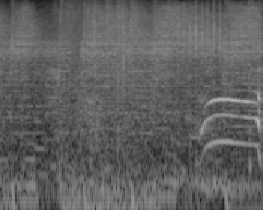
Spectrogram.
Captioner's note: explosions blasting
